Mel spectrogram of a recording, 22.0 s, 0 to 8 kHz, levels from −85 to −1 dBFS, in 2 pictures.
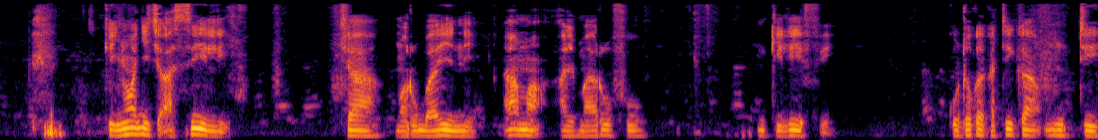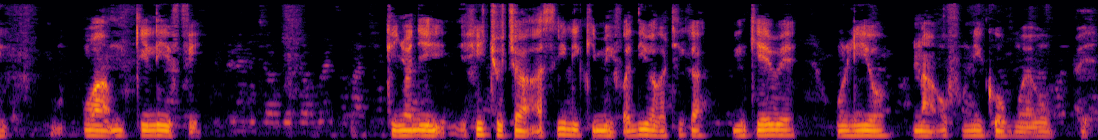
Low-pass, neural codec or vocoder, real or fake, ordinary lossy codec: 7.2 kHz; none; real; MP3, 48 kbps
